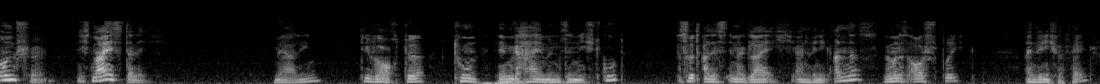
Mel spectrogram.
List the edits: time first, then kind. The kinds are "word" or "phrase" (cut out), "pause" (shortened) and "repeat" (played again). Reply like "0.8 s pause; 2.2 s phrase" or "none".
none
